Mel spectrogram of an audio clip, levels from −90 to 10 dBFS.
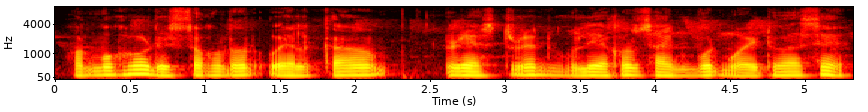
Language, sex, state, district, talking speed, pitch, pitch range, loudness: Assamese, male, Assam, Sonitpur, 110 wpm, 110 Hz, 100-115 Hz, -18 LUFS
